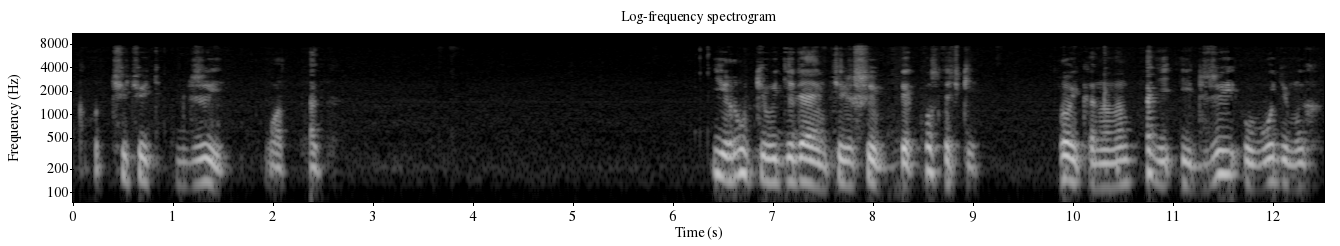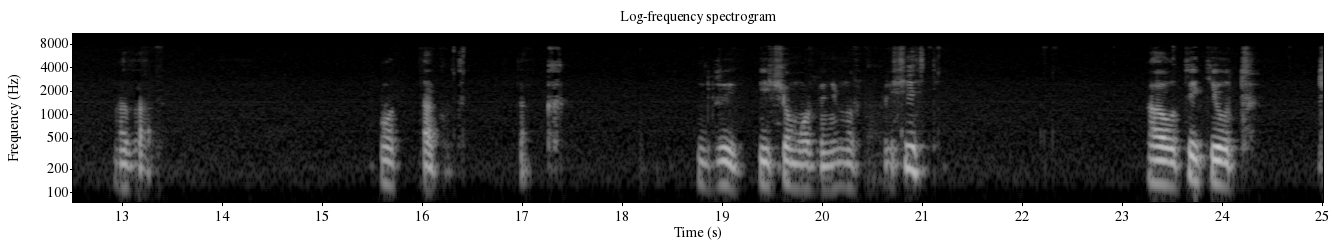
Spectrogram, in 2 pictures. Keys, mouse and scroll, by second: 1.0 g, 5.0 middle click, 6.3 click, 8.2 shift+click, 8.8 middle click, 9.9 KP_3, 11.2 g, 16.3 click, 18.4 g, 22.2 click, 22.9 middle click, 24.7 middle click.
